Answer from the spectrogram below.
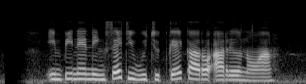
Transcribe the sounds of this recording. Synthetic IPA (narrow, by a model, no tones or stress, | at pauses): ʔimpinenɪŋsɪhd̪̥i̤wud̥ʒ̥ṳt̪̚kekaɾoʔaɾɪlnoah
